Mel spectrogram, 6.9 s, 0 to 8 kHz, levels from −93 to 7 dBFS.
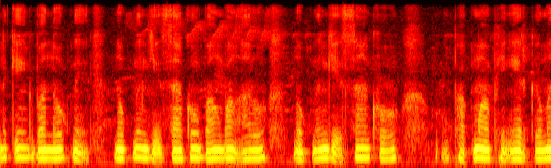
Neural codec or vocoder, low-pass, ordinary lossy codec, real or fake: none; 7.2 kHz; Opus, 64 kbps; real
